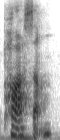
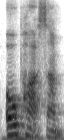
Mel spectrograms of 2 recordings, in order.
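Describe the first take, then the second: First: The word starts directly with a P sound. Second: The word starts with a vowel sound. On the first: "you can just still say possum" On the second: "spelt with the O"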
